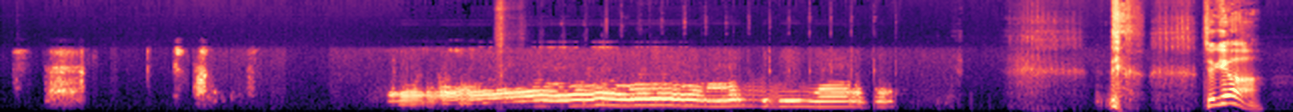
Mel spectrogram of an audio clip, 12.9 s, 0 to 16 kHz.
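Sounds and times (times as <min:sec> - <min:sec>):
68-year-old person vocally imitating a revving motorcycle: 0:03.9 - 0:09.0
laughter: 0:11.0 - 0:11.5
speech: 0:12.0 - 0:12.6.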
